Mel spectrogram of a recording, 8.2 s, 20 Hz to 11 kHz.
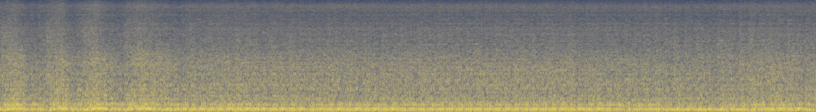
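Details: Honda CB500 four-cylinder; low idle burble, lumpy and stumbling at first then settling, firing on all four but hard to idle and smoking; owner suspects low compression.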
